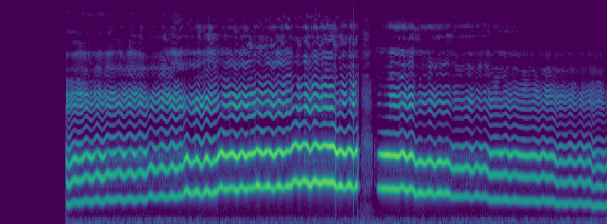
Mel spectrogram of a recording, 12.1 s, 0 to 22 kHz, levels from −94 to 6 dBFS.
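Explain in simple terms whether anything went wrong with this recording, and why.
The recording started late, a fault called a cut-off start. The music was already playing when capture began, so the first 1.32 seconds are dead silence, then the music jumps in mid-sound, with no natural beginning or fade-in.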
